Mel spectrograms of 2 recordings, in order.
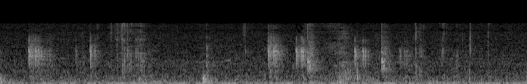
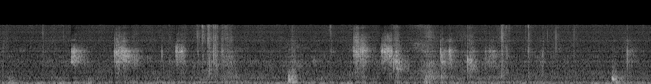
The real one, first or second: first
